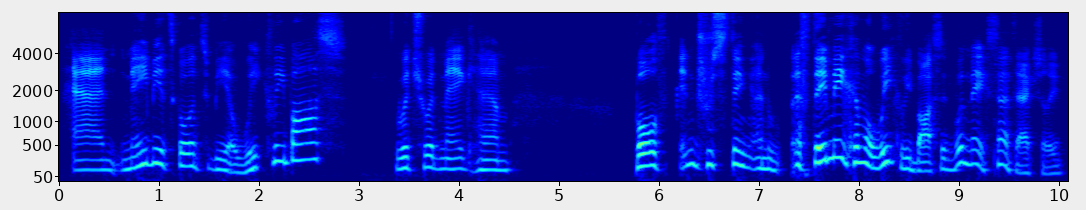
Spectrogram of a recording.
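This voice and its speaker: A hoarse man who is losing his voice, giving casual, rambling commentary on a game update as a video creator. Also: mid-range voice, fairly bright tone. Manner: rambling, filler-heavy, repeats himself.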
